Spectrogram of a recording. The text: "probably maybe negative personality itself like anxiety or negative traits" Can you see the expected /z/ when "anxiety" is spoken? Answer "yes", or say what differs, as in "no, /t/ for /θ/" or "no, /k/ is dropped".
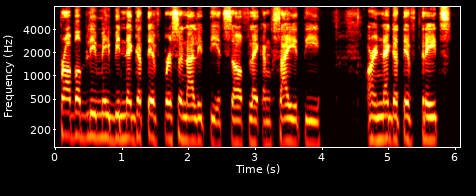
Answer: no, /s/ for /z/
